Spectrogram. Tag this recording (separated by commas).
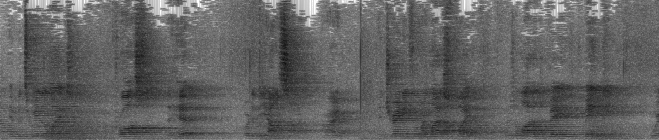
Speech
